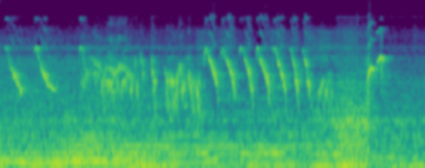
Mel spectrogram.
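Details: Canary youngster still learning its song, used as a stimulus for other canaries: a quick series of descending whistled strokes, about three a second, mixed with buzzy chatter, over steady low background noise.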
